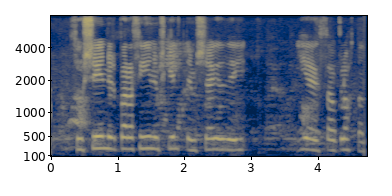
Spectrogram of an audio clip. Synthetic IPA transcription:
θusɪːnɪɾpaːɾaθiːnʏmscɪlt̪ʏmsɛɣðɪ | jɛɣθawklɔht̪a

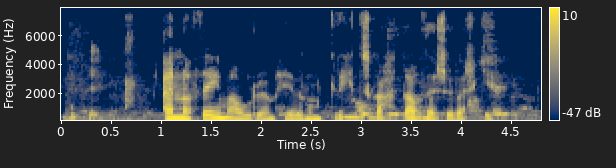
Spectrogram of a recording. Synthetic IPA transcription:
ɛnːawθeːjmaːwɾʏmhɛvɪɾhunkɾejht̪skaht̪aːwθɛsːʏvɛr̥cɪ

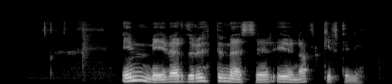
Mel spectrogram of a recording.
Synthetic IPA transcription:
ɪmːɪvɛɾðʏɾʏhpɪmɛðsjɛɾɪ̰ðɪnafcɪft̪ɪnːɪ

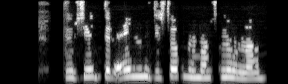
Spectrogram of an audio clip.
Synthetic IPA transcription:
θusɪːt̪ʏɾejmɪt̪ist̪ɔpnʏmhanst̪nuːna

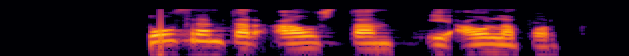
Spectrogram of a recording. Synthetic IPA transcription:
mufɾɛmt̪aɾaːwst̪ant̪iʔaːwlapɔɾk

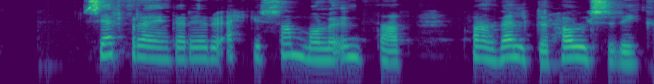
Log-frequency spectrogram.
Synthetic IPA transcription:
sjɛr̥fɾajðiŋkaɾɛɾʏʔɛhcɪsamːawlaʔʏmθað | kʰv̥aðvɛlt̪ʏɾ̥ɦawlsriːk

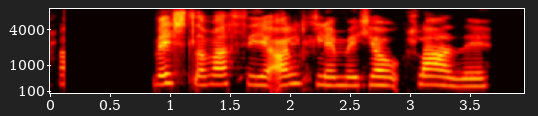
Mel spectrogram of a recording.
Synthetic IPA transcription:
vejst̪lavaɾ̥θiʔalklemɪçawl̥aːðɪ

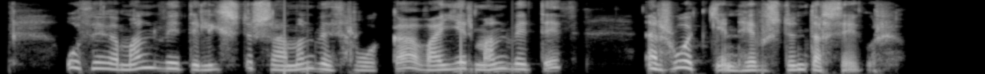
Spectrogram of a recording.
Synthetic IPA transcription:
ɔɣθɛːɣaɾmanːvɪːt̪ɪlist̪ʏɾ̥saːmanvɪðr̥ɔːkavaːjɪɾmanːvɪːt̪ɪð | ʔɛnr̥ɔːcɪ̰nɦɛvʏɾ̥st̪ʏnt̪aɾ̥sɛ̰ːɣʏ̰ɾ̥

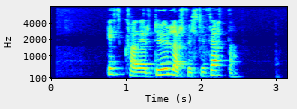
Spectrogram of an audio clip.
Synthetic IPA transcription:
ɪðkʰvaːðɛɾ̥t̪ʏːlaɾ̥fʏl̥t̪vɪðθɛht̪a

